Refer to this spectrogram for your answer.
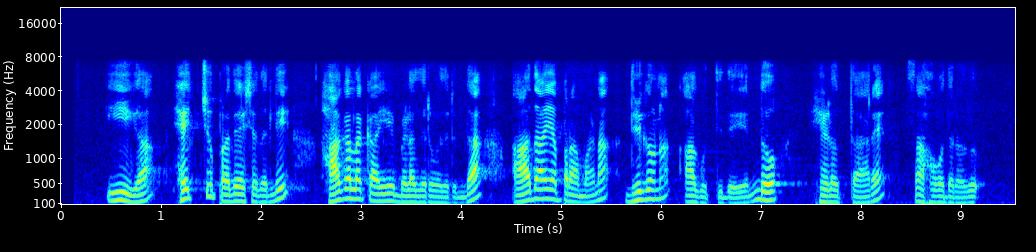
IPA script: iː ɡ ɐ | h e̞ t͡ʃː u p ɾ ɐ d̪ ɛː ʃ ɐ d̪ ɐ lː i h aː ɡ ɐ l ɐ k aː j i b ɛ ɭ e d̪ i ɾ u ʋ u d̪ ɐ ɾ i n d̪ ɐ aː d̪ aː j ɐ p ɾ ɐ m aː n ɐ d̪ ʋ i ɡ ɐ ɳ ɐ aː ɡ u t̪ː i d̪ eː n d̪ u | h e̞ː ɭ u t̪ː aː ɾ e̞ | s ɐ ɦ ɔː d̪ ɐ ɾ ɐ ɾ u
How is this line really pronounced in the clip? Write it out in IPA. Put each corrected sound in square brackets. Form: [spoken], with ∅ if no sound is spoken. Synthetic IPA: iː ɡ ɐ | h e̞ t͡ʃː u p ɾ ɐ d̪ ɛː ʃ ɐ d̪ ɐ lː i h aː ɡ ɐ l ɐ k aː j i b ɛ ɭ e d̪ i ɾ u ʋ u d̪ ɐ ɾ i n d̪ ɐ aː d̪ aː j ɐ p ɾ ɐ m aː [ɳ] ɐ d̪ ʋ i ɡ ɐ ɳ ɐ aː ɡ u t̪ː i d̪ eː n d̪ u | h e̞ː ɭ u t̪ː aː ɾ e̞ | s ɐ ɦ ɔː d̪ ɐ ɾ ɐ ɾ u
